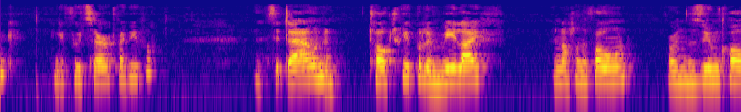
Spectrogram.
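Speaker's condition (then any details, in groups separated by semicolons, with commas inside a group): No condition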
